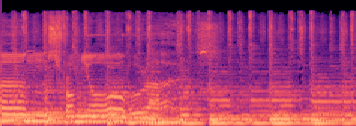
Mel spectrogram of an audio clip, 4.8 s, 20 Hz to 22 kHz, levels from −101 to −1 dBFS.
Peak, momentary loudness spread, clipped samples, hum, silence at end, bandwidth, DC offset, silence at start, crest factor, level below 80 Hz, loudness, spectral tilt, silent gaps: -4 dBFS; 5 LU; under 0.1%; none; 0 s; 15.5 kHz; under 0.1%; 0 s; 14 dB; -56 dBFS; -19 LUFS; -5.5 dB/octave; none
